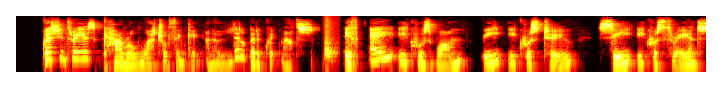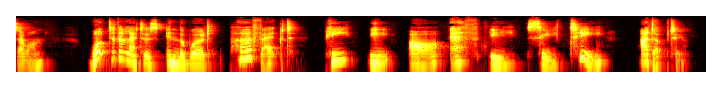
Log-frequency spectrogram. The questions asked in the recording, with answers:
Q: If A equals 1, B equals 2, C equals 3, and so on, what do the letters in the word perfect,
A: The answer is they add up to 73.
